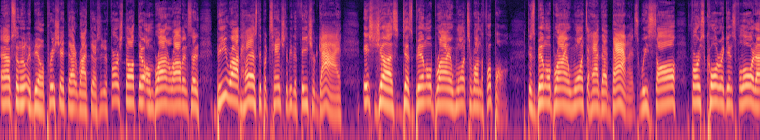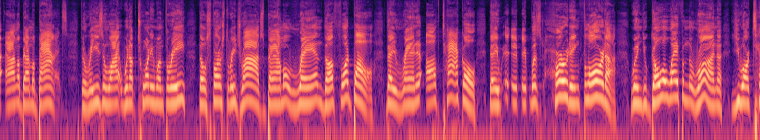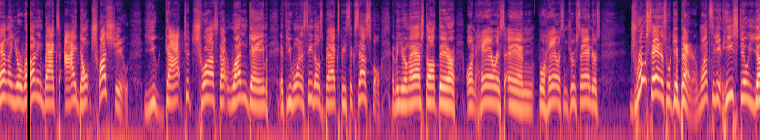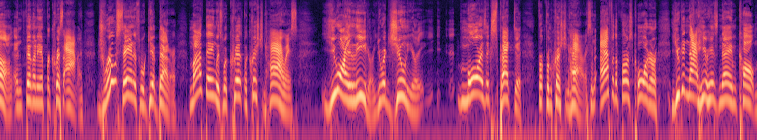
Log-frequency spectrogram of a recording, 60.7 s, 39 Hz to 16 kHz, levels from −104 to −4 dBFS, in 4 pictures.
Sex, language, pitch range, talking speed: male, English, 175-215 Hz, 175 wpm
